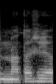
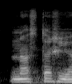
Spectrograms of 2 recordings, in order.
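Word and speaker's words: Nastasya: কিন্তু এখানে নাতাশিয়া বানানটা কিন্তু ভুল আছে, উচ্চারণটা নাতাশিয়া হবে না, নাস্তাশিয়া হবে। সরি, NAS তারপরে বাদ বাকি যা আছে বুঝে যাবে, নাস্তাশিয়া মিহাইলোভনা।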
